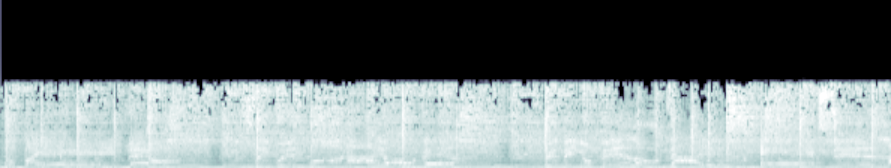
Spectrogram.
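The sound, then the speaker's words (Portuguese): An intro jingle for a show about guitars plays loud and full: dense music with sustained tones and a steady driving beat, running at even volume throughout with no talk over it. “Solta a vinheta!”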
